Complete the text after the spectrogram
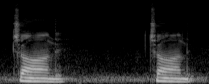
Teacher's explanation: अनुनासिक उच्चारण मुख नासिका दोनों से युक्त होता है · और उच्चारण क्या होता है, जैसे अनुस्वार का उच्चारण नासिका से होता है, जबकि अनुनासिक का उच्चारण जो है, अनुनासिक का उच्चारण मुख और नासिका दोनों से होता है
